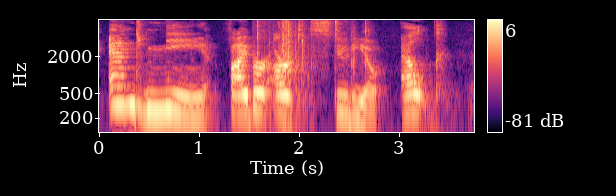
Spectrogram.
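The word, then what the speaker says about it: Alk: Elk, pronounced or spelled A-L-K, and Me Fiber Art Studio.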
